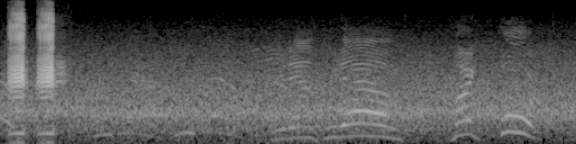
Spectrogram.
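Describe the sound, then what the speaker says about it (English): A duck quacks in repeated short bursts behind loud game commentary, with several quacks heard through the clip. "he can hear that duck behind him just going"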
